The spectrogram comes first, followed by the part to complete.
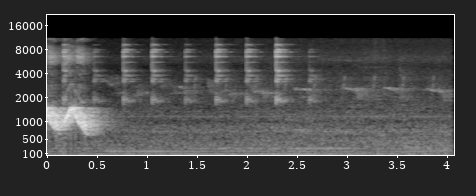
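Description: African grey parrot whistling a siren-like swoop that rises and falls twice, then making a run of sharp clicks, about two or three a second, that stops near three seconds in.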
